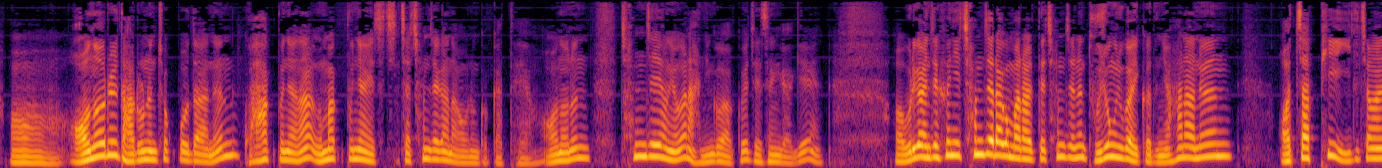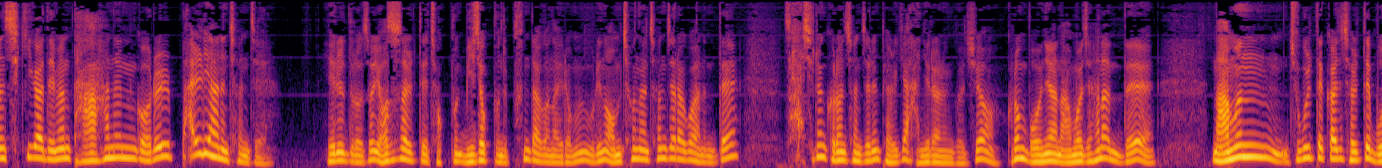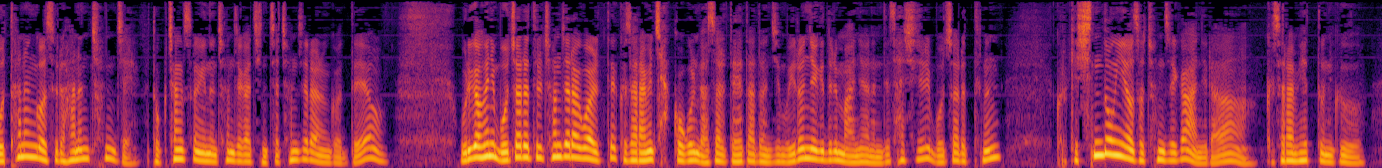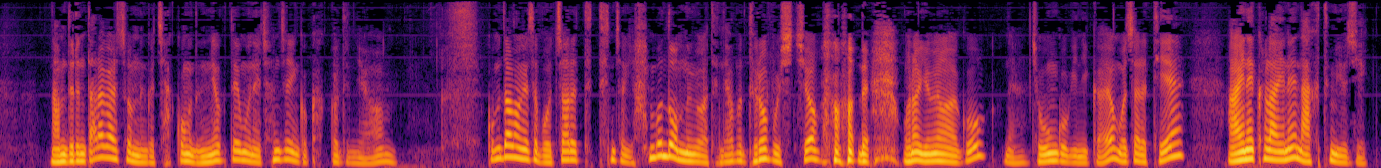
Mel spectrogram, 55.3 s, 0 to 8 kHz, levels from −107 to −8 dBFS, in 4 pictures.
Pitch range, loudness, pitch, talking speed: 120-175 Hz, -26 LUFS, 145 Hz, 385 characters per minute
